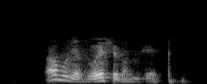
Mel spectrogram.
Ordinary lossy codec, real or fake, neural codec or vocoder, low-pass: MP3, 16 kbps; fake; codec, 16 kHz, 0.5 kbps, FunCodec, trained on Chinese and English, 25 frames a second; 3.6 kHz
